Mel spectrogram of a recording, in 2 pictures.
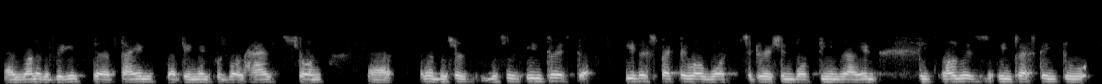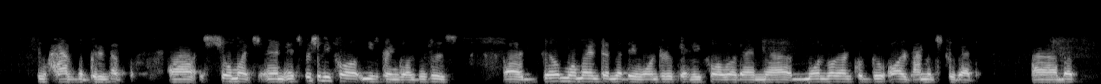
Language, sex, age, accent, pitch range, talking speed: English, male, 30-49, Indian, 120-145 Hz, 175 wpm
